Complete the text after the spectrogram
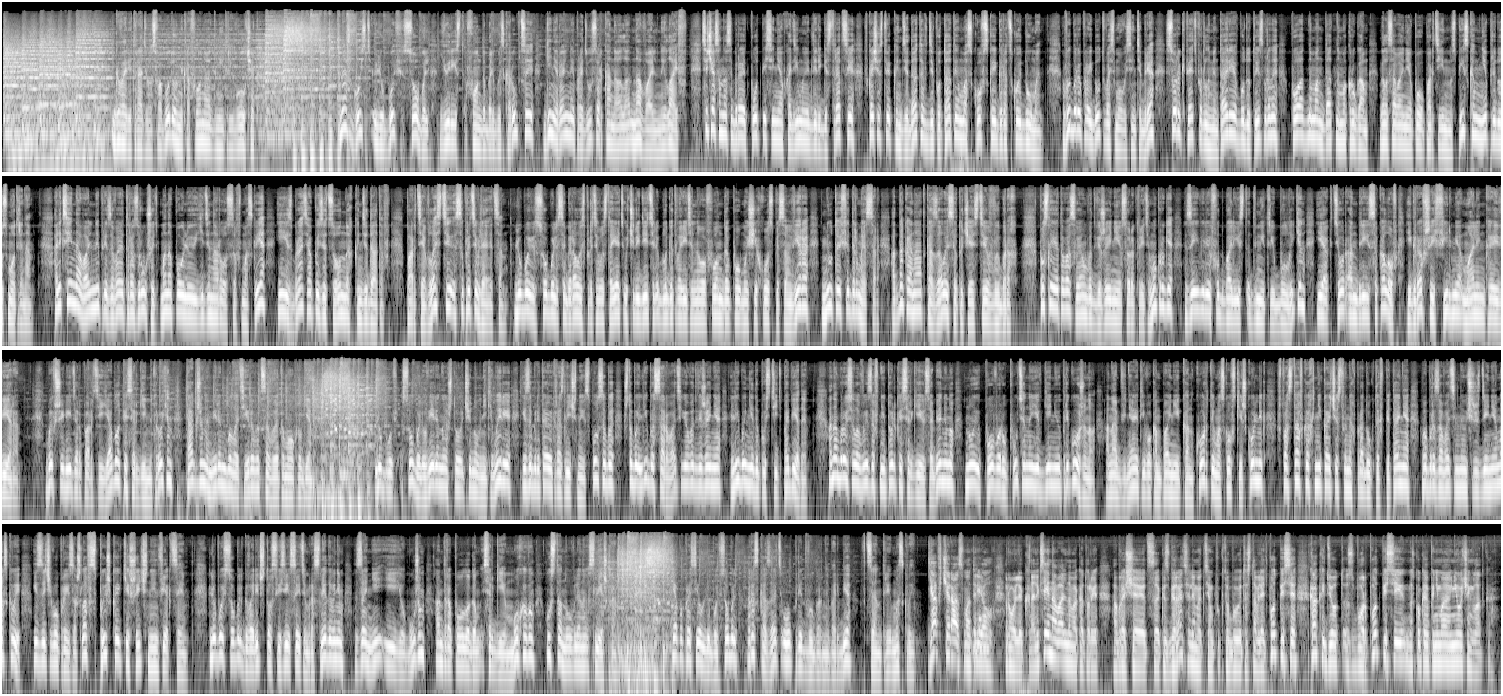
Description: Предвыборный разговор с юристом ФБК Любовью Соболь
